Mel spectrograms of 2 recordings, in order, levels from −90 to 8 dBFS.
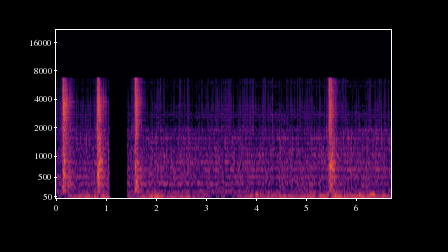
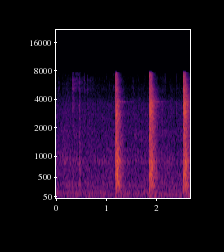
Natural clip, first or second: second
